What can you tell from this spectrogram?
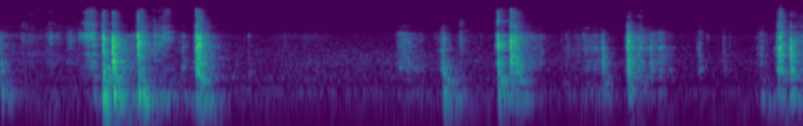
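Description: Hand working at the metal burner assembly of an old gas furnace: irregular scrapes, rubs and light knocks of metal parts being handled.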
